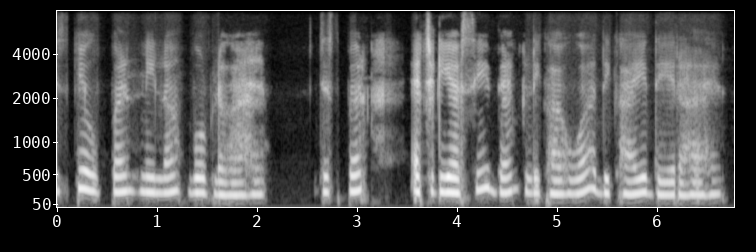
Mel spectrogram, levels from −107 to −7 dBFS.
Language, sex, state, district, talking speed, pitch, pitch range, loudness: Hindi, female, Uttar Pradesh, Lalitpur, 140 wpm, 225 Hz, 205-240 Hz, -20 LUFS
